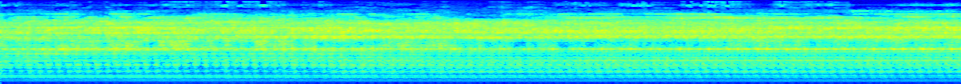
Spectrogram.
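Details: Steady mechanical hum with a fast, even rattle from a nebulizer compressor giving a breathing treatment to a little one who coughs and sneezes; nebulizer running.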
